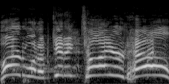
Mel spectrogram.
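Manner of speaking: very high, strained, tired cry. Voicing Rust falling behind in the water: tired swimmer calling for help. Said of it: "immediately starts falling behind".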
